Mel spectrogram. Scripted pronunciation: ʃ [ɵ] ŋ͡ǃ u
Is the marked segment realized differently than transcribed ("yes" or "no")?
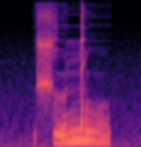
no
